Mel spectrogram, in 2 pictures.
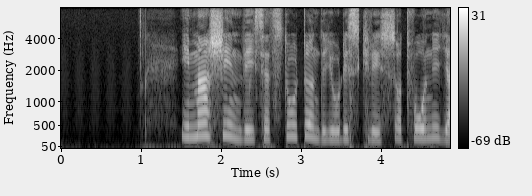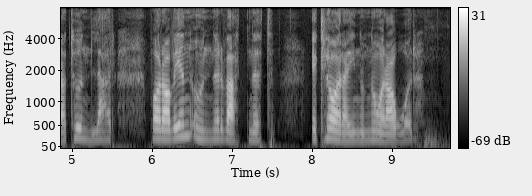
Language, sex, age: Swedish, female, 42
